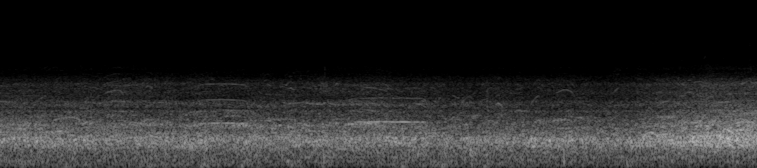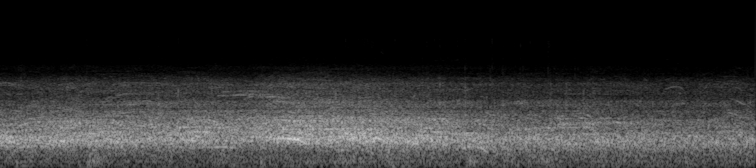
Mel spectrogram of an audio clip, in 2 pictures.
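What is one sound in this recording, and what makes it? A large stadium crowd murmurs and chatters outdoors.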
